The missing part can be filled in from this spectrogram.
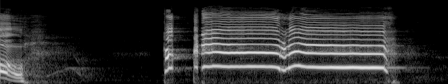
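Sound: rooster crowing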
